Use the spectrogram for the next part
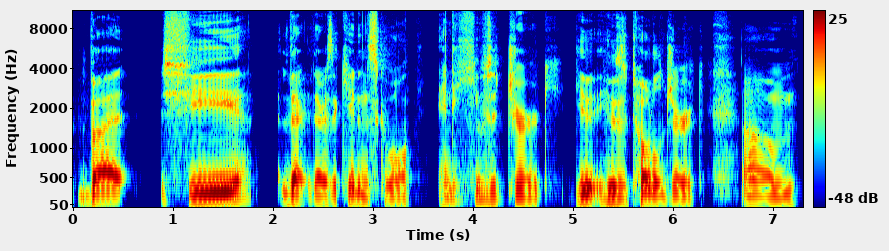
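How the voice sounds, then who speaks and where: A young man from Utah, a podcast guest, telling stories in a relaxed casual chat and chuckling often. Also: lowish voice, measured pace. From Utah, United States.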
